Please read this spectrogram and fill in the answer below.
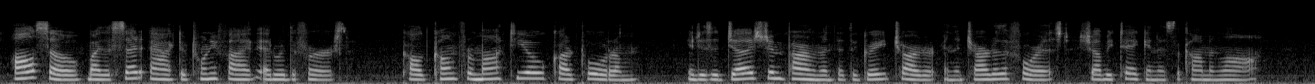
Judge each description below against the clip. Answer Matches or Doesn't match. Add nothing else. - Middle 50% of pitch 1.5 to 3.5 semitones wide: Matches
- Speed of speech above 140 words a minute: Matches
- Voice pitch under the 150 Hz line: Doesn't match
